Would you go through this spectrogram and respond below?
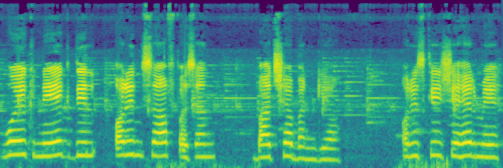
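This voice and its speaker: A woman tells a scripted children's story in a high voice. Her delivery is unhurried, and the slightly dull recording has music underneath. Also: flat delivery. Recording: slightly dull, lo-fi narration track over music. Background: soft background music.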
